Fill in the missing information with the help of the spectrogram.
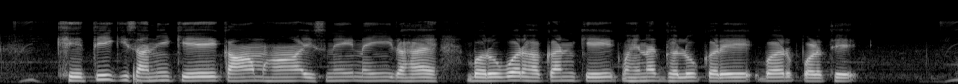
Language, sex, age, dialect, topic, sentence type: Chhattisgarhi, male, 18-24, Western/Budati/Khatahi, agriculture, statement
